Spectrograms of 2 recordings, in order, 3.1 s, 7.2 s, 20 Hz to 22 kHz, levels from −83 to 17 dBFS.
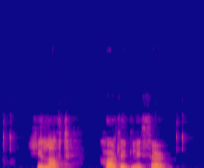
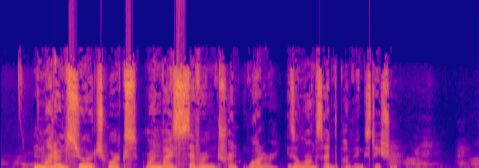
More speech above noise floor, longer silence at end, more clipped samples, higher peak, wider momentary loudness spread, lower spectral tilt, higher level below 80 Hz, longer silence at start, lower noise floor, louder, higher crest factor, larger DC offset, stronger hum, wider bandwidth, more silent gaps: second, 26 dB vs 31 dB; first, 0.6 s vs 0 s; second, under 0.1% vs 0.1%; about the same, -2 dBFS vs 0 dBFS; second, 13 LU vs 16 LU; first, -7 dB/octave vs -3 dB/octave; second, -54 dBFS vs -38 dBFS; first, 0.5 s vs 0.3 s; about the same, -45 dBFS vs -46 dBFS; second, -20 LUFS vs -13 LUFS; about the same, 20 dB vs 16 dB; neither; neither; second, 7.2 kHz vs over 20 kHz; neither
